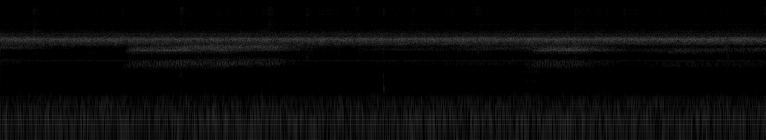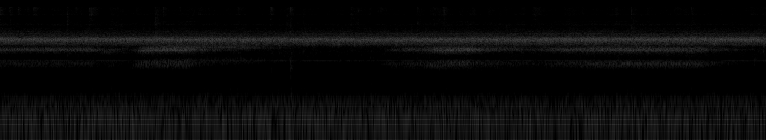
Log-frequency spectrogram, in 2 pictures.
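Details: Thousands of frogs singing during rain: a continuous shrill chorus drone, punctuated by repeated two-pitched trilling bursts of one to two seconds each, about every two seconds, with steady rain hissing and rumbling underneath.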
